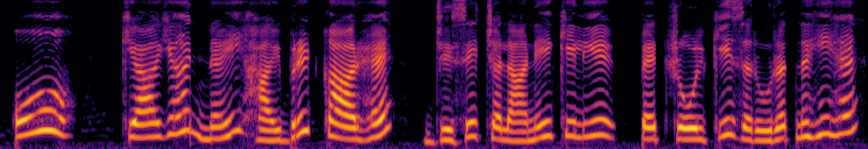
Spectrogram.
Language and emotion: Hindi, surprised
